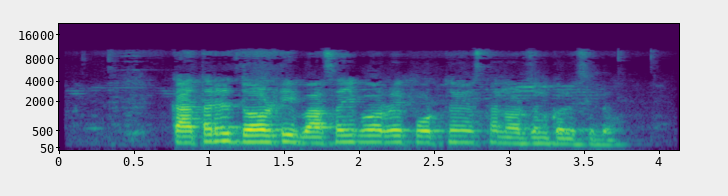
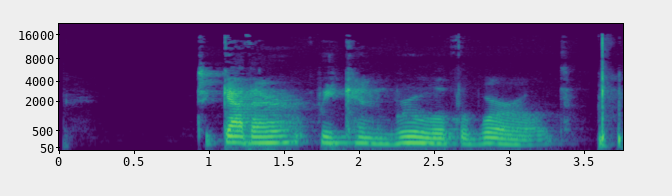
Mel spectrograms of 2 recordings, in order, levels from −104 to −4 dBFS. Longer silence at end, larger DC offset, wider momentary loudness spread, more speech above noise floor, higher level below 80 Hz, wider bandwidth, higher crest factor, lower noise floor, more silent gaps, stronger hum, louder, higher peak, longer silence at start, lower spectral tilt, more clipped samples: first, 0.4 s vs 0 s; neither; about the same, 13 LU vs 15 LU; second, 34 dB vs over 58 dB; about the same, -72 dBFS vs -72 dBFS; second, 10.5 kHz vs 16.5 kHz; second, 18 dB vs 26 dB; second, -56 dBFS vs under -90 dBFS; neither; neither; first, -22 LUFS vs -32 LUFS; first, -4 dBFS vs -8 dBFS; second, 0.75 s vs 0.9 s; about the same, -6 dB/octave vs -6 dB/octave; neither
